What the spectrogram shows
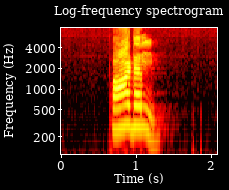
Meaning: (verb) A gerund of பாடு (pāṭu, “to sing, versify”); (noun) 1. song, lyric 2. poem, poetry
- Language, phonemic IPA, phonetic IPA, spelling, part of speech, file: Tamil, /pɑːɖɐl/, [päːɖɐl], பாடல், verb / noun, Ta-பாடல்.ogg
